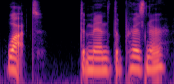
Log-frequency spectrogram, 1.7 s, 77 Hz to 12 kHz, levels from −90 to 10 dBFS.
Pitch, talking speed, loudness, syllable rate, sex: 195 Hz, 135 wpm, -22 LUFS, 6.4 syllables/s, female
